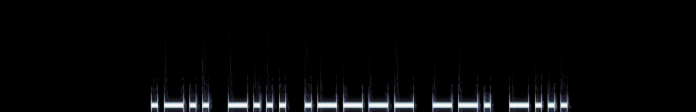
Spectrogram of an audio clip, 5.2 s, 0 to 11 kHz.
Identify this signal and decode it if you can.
Morse code, heard as a keyed tone, about 25 wpm, 700 Hz. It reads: LB1GB
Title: Call Signs Repeated 3x - 25wpm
